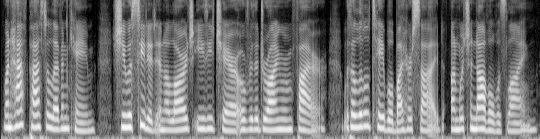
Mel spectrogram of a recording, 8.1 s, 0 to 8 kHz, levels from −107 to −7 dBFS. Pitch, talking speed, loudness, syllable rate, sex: 220 Hz, 230 wpm, -18 LUFS, 5.6 syllables/s, female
